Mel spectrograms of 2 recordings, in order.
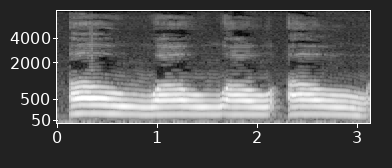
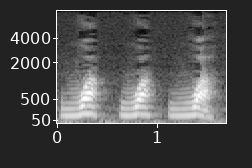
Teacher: you notice how my lips are all the way forward and the front of my lips are opening and closing like the front of a trumpet oh whoo whoo oh and you hear that little W sound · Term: o sound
